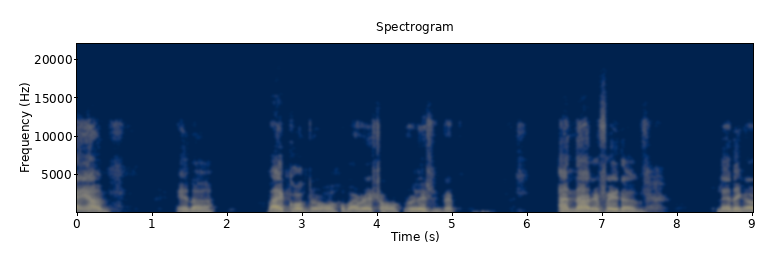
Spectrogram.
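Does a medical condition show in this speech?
Yes: cerebral palsy; present from birth.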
